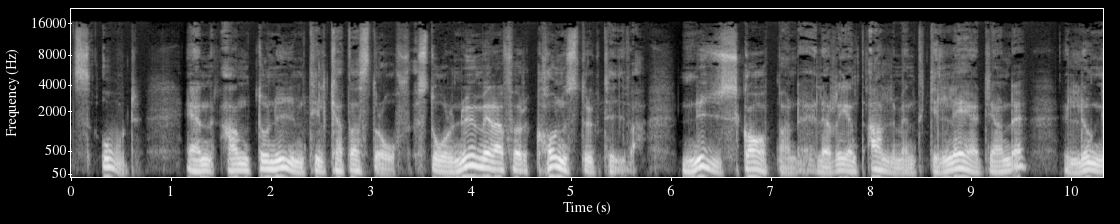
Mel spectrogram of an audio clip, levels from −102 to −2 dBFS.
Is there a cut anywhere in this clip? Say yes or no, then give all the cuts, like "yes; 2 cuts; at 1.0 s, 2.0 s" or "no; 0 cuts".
no; 0 cuts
